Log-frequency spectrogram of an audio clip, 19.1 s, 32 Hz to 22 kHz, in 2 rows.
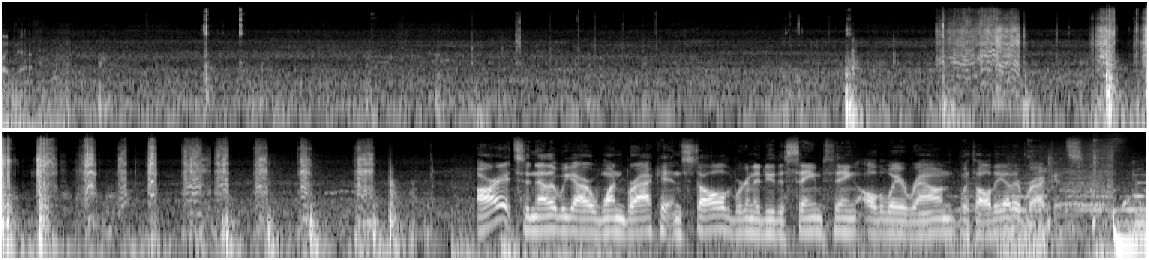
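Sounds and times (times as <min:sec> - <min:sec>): sharp knocks: 0:09.2 - 0:13.1.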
